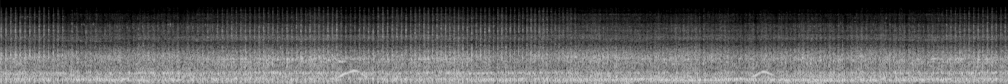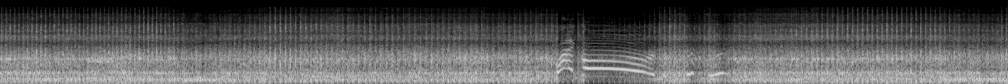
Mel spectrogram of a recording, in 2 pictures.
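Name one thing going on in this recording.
A go-kart engine buzzes loudly and steadily up close.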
